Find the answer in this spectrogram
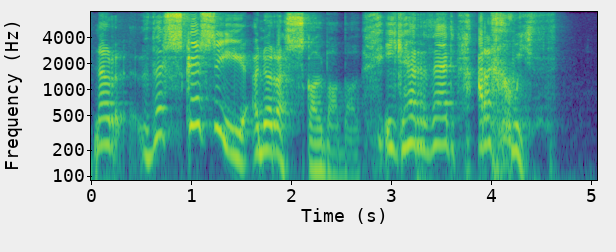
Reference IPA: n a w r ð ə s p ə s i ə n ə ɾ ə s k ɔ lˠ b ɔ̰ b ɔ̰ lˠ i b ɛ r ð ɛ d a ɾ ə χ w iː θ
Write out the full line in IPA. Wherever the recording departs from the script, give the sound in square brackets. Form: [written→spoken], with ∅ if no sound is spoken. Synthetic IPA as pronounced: n a w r ð ə s [p→k] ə s i ə n ə ɾ ə s k ɔ lˠ b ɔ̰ b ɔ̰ lˠ i [b→ɡ] ɛ r ð ɛ d a ɾ ə χ w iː θ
